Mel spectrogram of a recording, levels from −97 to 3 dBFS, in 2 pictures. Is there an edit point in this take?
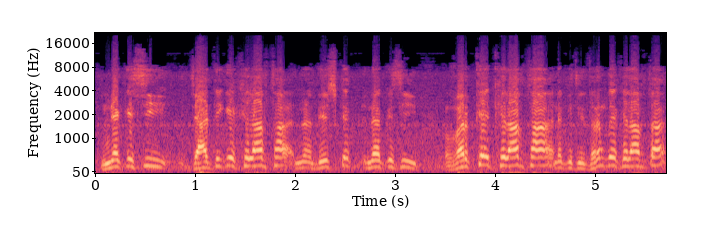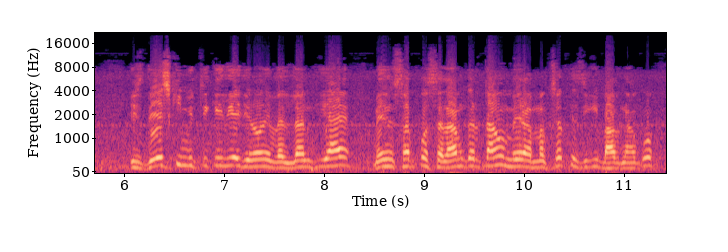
no; 0 cuts

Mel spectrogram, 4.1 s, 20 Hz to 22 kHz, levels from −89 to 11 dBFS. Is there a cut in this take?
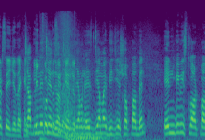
yes; 1 cut; at 1.5 s

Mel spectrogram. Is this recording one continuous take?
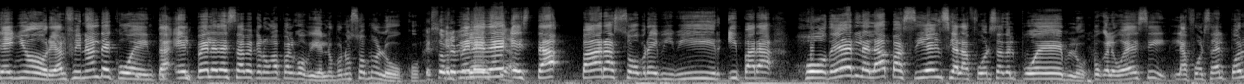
no; 1 cut; at 10.9 s

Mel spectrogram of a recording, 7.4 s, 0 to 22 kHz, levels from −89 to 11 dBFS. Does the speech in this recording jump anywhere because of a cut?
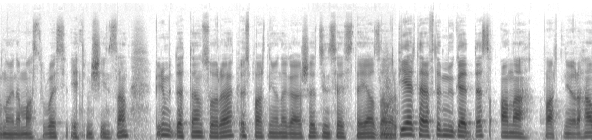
yes; 3 cuts; at 0.8 s, 3.1 s, 4.9 s

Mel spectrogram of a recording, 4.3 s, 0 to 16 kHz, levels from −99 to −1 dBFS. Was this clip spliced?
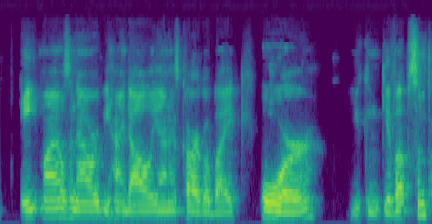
yes; 1 cut; at 2.4 s

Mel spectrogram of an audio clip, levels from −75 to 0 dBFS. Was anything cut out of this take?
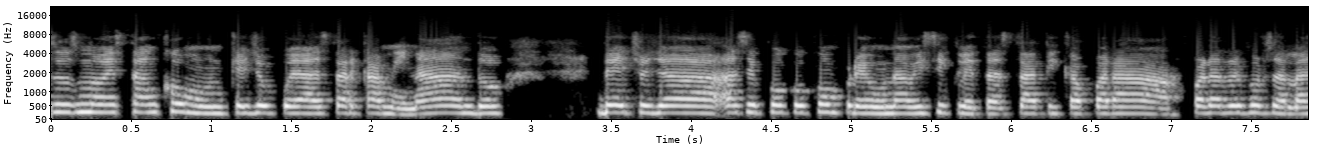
no; 0 cuts

